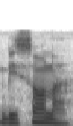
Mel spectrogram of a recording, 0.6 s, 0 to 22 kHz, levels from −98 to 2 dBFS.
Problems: background sounds at intervals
